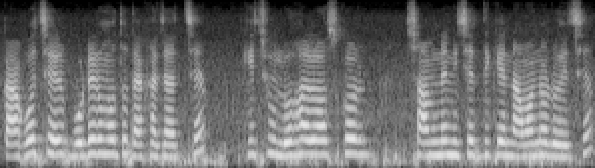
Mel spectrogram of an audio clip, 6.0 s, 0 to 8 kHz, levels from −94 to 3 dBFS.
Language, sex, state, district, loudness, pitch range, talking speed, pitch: Bengali, female, West Bengal, Paschim Medinipur, -13 LUFS, 220-260 Hz, 130 wpm, 245 Hz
